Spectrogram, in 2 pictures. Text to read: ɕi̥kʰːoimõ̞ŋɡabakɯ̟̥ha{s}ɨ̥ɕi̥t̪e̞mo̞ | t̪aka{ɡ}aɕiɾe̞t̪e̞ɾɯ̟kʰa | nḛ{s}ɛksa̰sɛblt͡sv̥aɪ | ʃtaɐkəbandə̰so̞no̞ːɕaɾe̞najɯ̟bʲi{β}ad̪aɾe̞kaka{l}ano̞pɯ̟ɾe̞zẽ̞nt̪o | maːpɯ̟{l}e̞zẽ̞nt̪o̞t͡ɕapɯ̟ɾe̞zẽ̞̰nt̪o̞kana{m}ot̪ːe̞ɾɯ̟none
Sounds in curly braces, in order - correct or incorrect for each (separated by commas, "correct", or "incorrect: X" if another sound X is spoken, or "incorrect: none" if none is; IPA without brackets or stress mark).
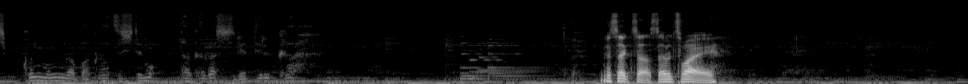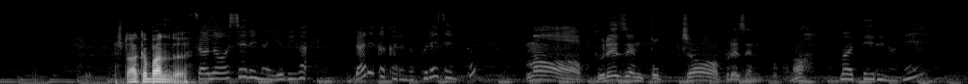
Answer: incorrect: t͡s, correct, correct, correct, incorrect: ɾ, incorrect: ɾ, correct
